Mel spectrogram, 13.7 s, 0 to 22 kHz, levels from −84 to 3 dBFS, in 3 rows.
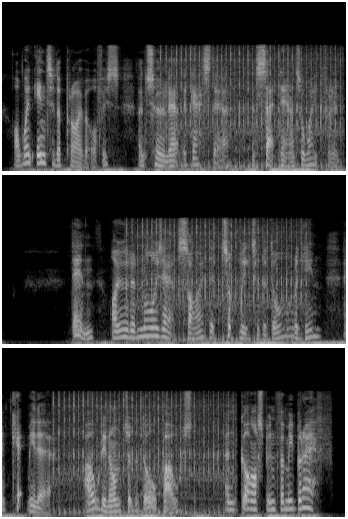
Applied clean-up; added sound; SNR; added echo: none; Tools; 9 dB; none.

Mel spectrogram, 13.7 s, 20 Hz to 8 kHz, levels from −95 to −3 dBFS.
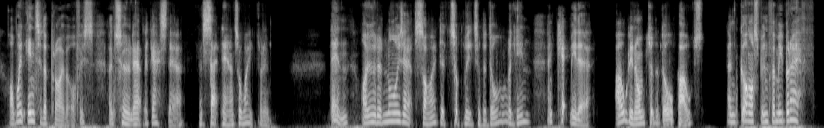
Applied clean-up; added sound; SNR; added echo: neural mask model Resemble Enhance denoiser.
